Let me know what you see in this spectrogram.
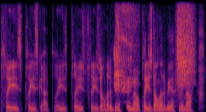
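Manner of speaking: frightened, pleading voice. Retelling silently begging while waiting for the doctor: retelling a frightened plea. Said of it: "'Cause I'm afraid".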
